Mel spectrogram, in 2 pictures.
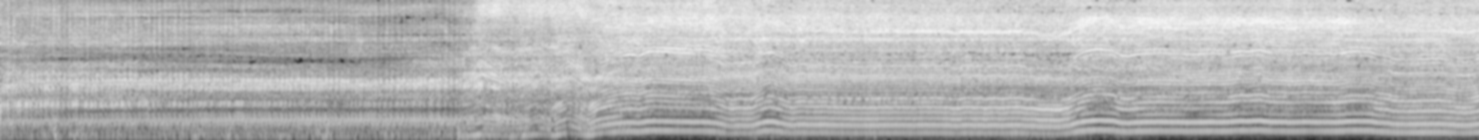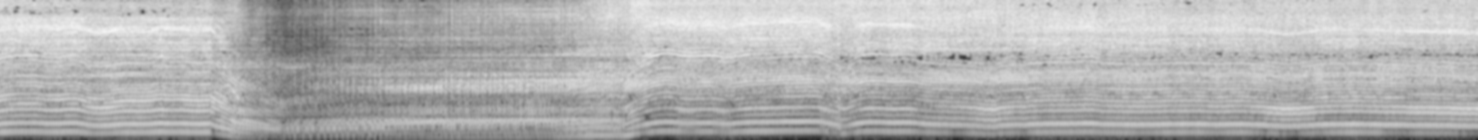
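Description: Husqvarna two-stroke chainsaw cutting into oak at full throttle, its engine note sagging and wavering as the chain bites. A little past halfway the note drops away briefly, then revs back up and the cutting carries on.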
